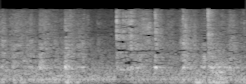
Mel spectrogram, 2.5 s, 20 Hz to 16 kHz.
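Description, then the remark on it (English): A utensil stirs a thick batter of about 650 grams of flour and almost 1 liter of water in a bowl, with repeated soft scraping and wet slapping strokes in an uneven rhythm and occasional light clinks against the bowl. No one speaks. “Use the batter to beat the flour.”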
